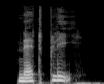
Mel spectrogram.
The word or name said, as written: natble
